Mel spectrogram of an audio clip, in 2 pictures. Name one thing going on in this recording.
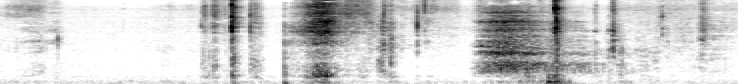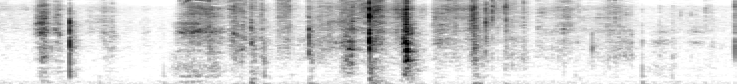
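Paper pages rustle and turn.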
